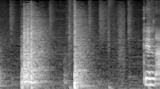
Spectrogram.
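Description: Hard plastic parts of a Nicer Dicer Chef food chopper knocking together as an attachment is handled and set onto its plastic container: a clack about a third of a second in and a sharp click just under a second in.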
